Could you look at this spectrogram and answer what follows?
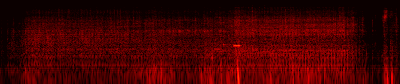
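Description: A quilting machine stitches a star pattern, a fast, continuous mechanical whirr with rapid needle pulsing that runs steadily before stopping near the end; faint and quiet overall.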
